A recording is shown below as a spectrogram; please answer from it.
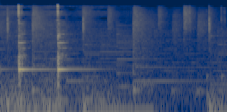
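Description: Background music: held plucked-instrument notes with a couple of light percussive hits in the first second.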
